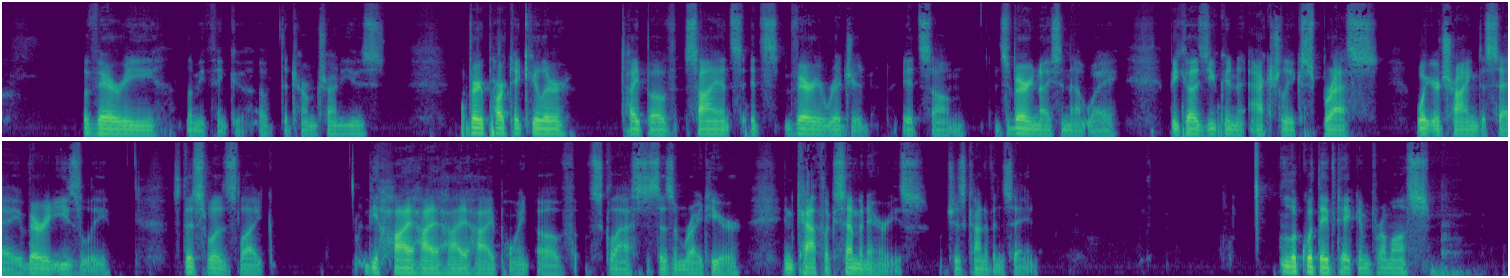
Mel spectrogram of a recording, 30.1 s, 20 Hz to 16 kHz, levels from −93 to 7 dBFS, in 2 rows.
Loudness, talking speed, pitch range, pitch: -25 LUFS, 135 wpm, 80-90 Hz, 85 Hz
